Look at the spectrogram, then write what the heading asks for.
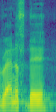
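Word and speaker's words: Wednesday: I have got sports clubs to आइए Amazon वेनसडे वेनसडे मिडीड व्यक्ति डे इसे वेडनेसडे do silent on वेनसडे afternoon and ए हूं मेरा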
